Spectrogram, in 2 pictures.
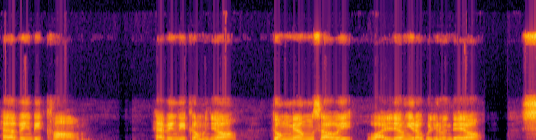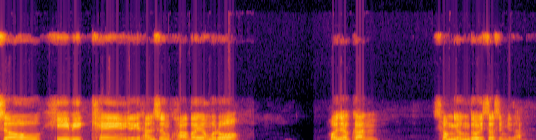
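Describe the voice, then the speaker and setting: A man leads a repeat-after-me English lesson on scripture, drawing out each phrase slowly several times. His voice is bright and his pitch moves a lot. The recording is dry and close. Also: expressive, no room sound. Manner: reads English phrases very slowly and repeats them, explains quickly in Korean. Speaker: English Bible teacher. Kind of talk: language lesson with slow repeat-after-me drills.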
